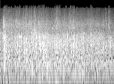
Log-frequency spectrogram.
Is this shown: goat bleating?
no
